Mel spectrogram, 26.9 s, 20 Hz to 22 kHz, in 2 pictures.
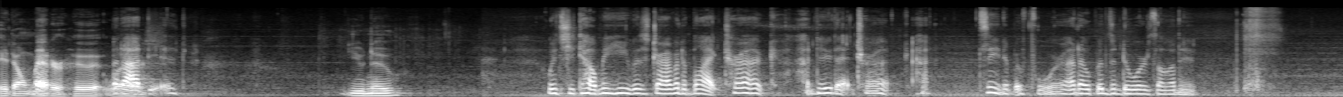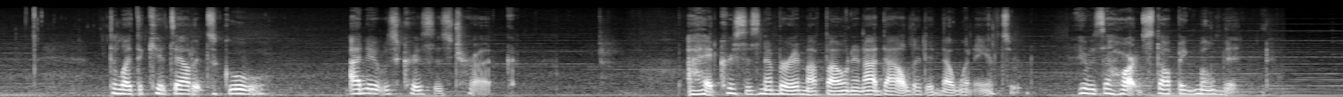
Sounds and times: Inside, small room: 0.0 - 26.8.

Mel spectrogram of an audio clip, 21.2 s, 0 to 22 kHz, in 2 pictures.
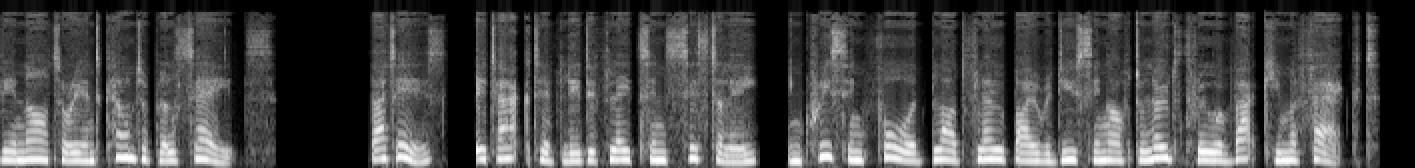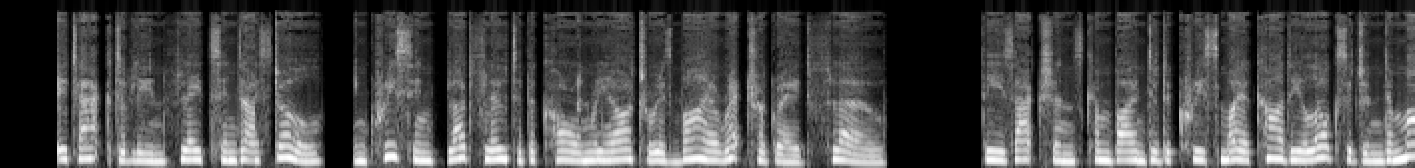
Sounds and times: Speech: 0.0 - 2.1, 2.8 - 10.4, 11.0 - 17.3, 18.0 - 21.2.

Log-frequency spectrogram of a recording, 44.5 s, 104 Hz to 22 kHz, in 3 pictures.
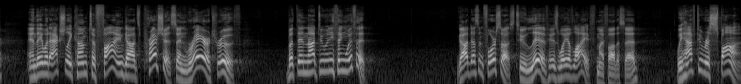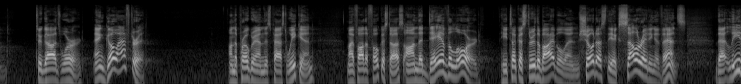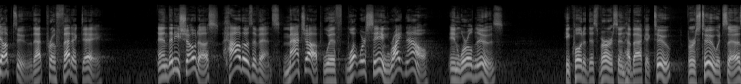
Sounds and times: Speech: 0.6 - 4.8, 5.8 - 7.4, 9.2 - 12.8, 13.6 - 17.8, 19.4 - 21.1, 21.8 - 28.6, 29.2 - 31.7, 32.8 - 39.8, 41.0 - 44.4.

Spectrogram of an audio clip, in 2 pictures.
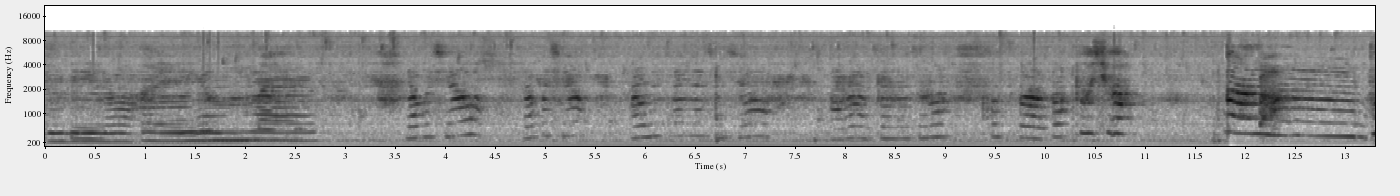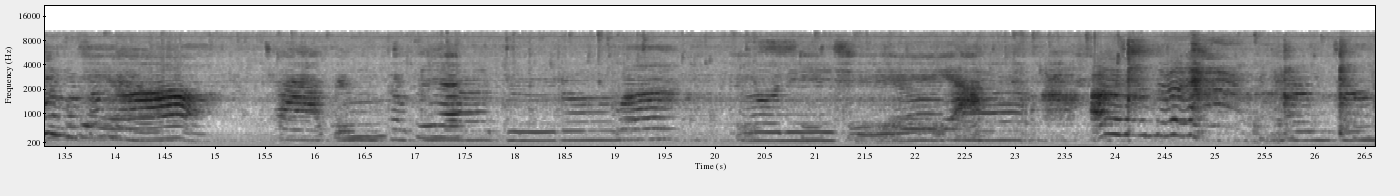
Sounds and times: Lullaby: 15.6 - 23.2.

